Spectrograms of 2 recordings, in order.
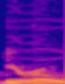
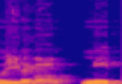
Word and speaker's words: Nepo: Mark Nero was fighting cancer when he wrote this, and it's beautiful. So Nepo. Mark Nepo. Did I say it wrong? Nemo. I said Nemo.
